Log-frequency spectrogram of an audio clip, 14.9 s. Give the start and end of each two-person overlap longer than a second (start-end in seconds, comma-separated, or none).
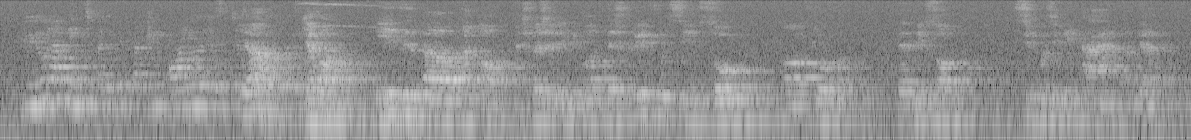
3.0-4.2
